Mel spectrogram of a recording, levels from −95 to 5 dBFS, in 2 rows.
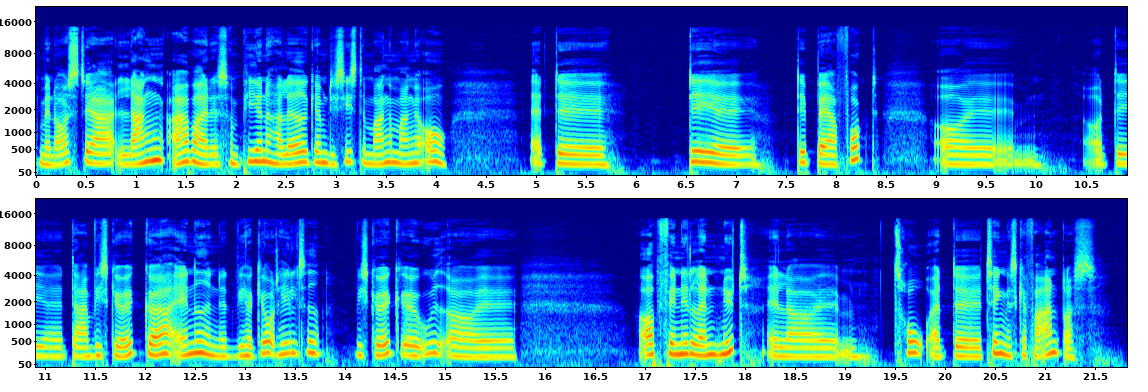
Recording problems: none

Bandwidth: 14.5 kHz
